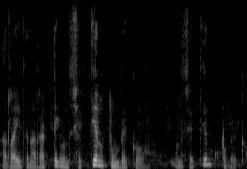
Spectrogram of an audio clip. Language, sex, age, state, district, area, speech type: Kannada, male, 45-60, Karnataka, Koppal, rural, spontaneous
